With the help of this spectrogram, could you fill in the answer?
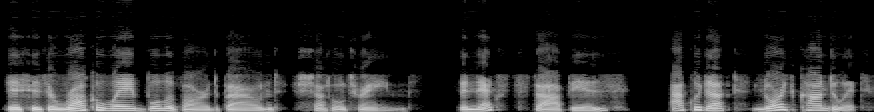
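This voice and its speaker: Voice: medium pitch, expressive, dry recording. Train speaker announcement after a chime. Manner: measured, evenly paced announcing. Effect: onboard train loudspeaker announcement after a chime. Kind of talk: recorded transit announcements. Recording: tinny, dry speaker sound.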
